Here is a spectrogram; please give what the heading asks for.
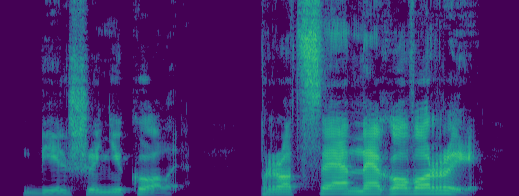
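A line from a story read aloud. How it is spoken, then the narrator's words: Hissed. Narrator (Ukrainian): прошипів Гаррі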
